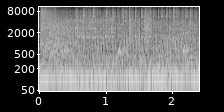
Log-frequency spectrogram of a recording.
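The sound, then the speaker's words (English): A loud, steady roar of a Navy Super Hornet jet fighter's engine, demonstrated by Brendan Nelson, fills the whole clip, a broad rushing noise over a deep droning rumble, with no voices and little change in level. “Brendan Nelson demonstrates the Navy's new fleet of Super Hornet jet fighters.”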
